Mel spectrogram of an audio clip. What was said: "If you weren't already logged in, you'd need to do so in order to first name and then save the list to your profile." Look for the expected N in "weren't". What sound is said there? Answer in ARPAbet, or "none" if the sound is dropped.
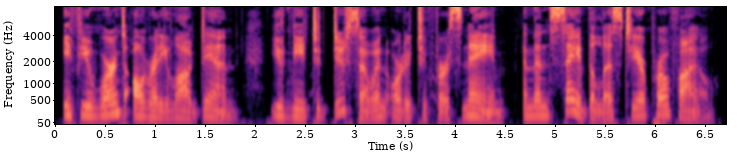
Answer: N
